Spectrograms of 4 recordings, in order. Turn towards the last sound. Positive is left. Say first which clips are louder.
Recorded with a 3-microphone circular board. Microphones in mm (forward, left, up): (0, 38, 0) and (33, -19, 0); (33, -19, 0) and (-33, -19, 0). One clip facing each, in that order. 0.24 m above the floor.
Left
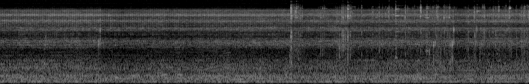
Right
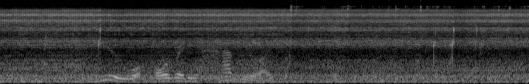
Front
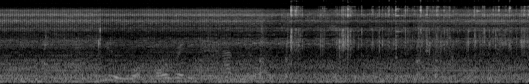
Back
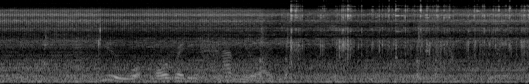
# left 1 dB, even
turn(degrees=115)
